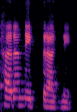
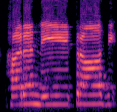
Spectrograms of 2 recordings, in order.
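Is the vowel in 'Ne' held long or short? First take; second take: short; long. First: The vowel in Ne is short. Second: The vowel in Ne is held long. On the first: The speaker calls it wrong. "It's not short" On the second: The speaker calls it right. "So Ne, I have paused extra"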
